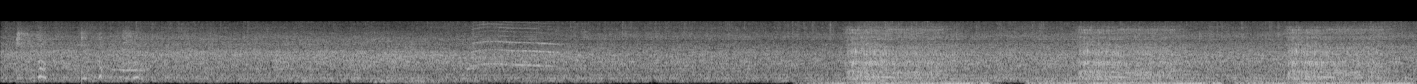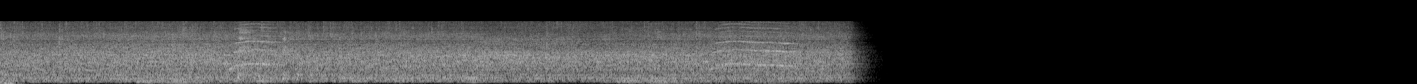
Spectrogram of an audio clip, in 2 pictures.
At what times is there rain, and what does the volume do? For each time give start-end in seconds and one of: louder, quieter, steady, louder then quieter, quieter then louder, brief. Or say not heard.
0.0-22.8 steady.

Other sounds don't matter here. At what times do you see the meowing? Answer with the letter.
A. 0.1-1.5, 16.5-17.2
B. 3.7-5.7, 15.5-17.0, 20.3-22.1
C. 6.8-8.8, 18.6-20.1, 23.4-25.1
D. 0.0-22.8
B.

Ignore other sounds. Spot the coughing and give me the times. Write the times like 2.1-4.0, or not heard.
0.1-1.5, 16.5-17.2.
